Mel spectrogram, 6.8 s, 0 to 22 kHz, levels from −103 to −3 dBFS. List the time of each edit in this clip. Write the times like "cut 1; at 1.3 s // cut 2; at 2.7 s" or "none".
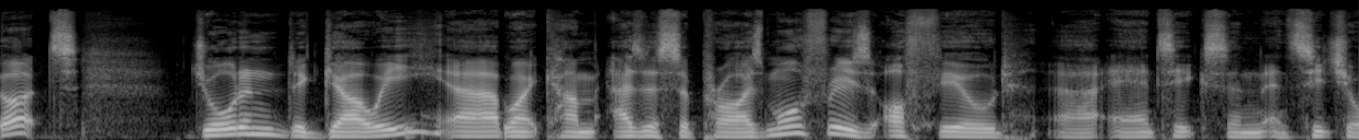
cut 1; at 2.5 s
